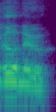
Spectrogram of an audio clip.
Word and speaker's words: Villeneuve: I can never know how to pronounce his Villeneuve, last name. Denis Villeneuve, I believe.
